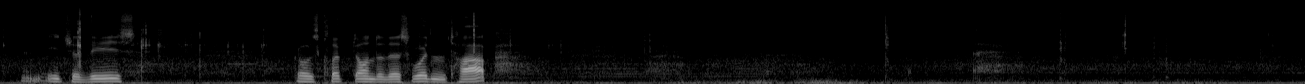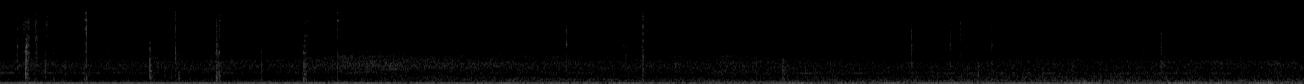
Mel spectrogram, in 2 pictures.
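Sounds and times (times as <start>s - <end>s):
wooden tripod legs clicking: 0.0s - 2.8s, 10.5s - 26.0s.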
